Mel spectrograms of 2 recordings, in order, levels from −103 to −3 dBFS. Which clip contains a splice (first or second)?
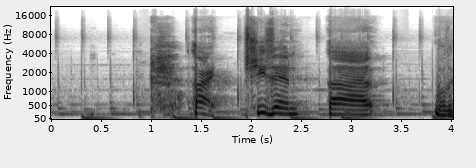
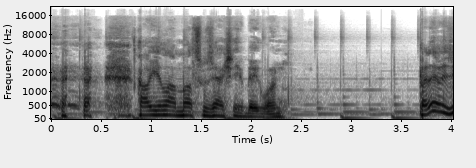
first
